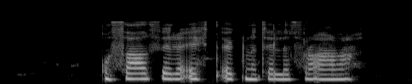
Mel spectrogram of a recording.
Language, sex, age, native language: Icelandic, female, 11, Icelandic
